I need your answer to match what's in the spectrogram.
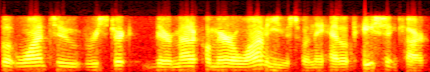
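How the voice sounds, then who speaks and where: A man's voice: medium pitch, fairly even intonation, a little fast. A man speaking as a guest on a radio show over the phone, earnest and rambling with restarts. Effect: voice heard over the phone. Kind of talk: casual radio talk. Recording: tinny phone line.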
